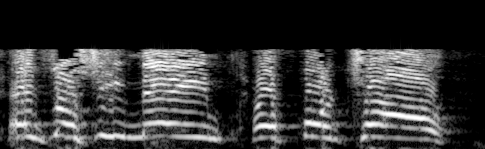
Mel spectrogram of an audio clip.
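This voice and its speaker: A man preaching a fervent sermon, impassioned, often shouting and calling out to the congregation. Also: very high-pitched, fairly even intonation, slow pace. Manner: impassioned, shouting, call-and-response. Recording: dull lo-fi church recording.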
